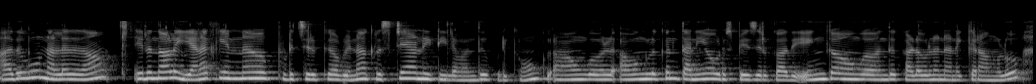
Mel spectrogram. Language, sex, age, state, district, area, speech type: Tamil, female, 18-30, Tamil Nadu, Tiruvannamalai, urban, spontaneous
